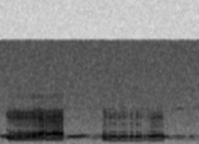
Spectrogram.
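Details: Swainson's spurfowl calling in early morning sun near Satara Rest Camp, Kruger National Park, South Africa, gives two loud, harsh, grating crowing notes, each under a second, with a faint steady tone in the gaps.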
